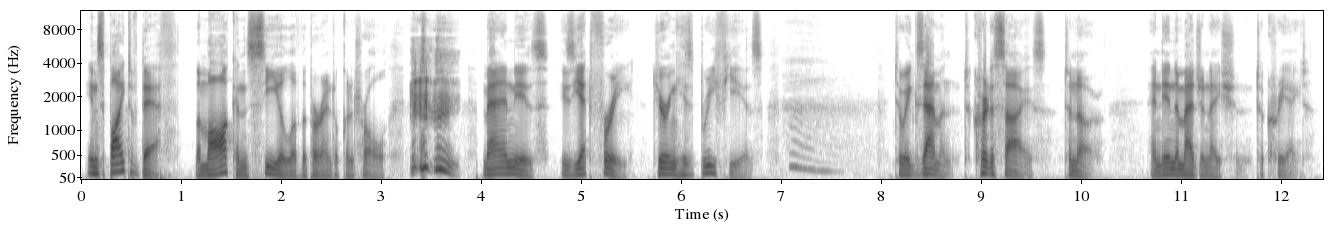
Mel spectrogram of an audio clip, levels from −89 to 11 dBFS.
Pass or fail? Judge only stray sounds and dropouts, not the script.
fail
